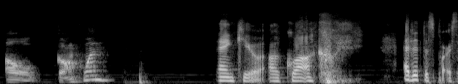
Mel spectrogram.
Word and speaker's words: Algonquin: first nation myself but the anguan peoples elusive pronounced algonquin thank you edit this purse out please algonquin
